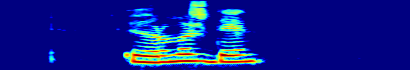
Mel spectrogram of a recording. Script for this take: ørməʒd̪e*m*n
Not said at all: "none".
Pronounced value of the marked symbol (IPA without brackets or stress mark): none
